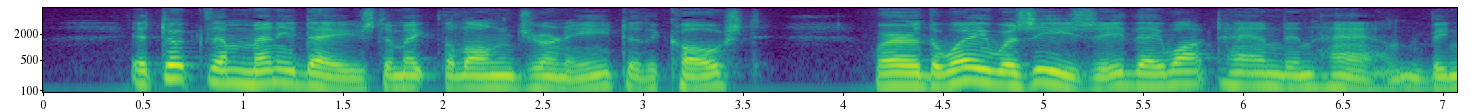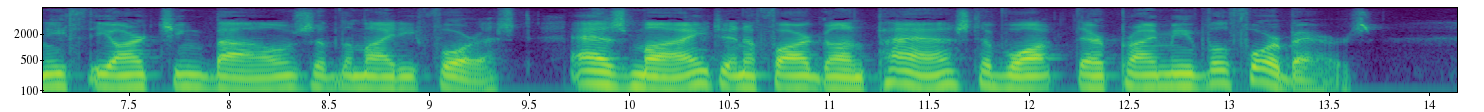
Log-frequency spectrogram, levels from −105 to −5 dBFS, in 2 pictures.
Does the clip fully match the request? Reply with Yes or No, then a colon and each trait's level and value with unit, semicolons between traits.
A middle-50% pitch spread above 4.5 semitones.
No: average, 3.2 semitones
